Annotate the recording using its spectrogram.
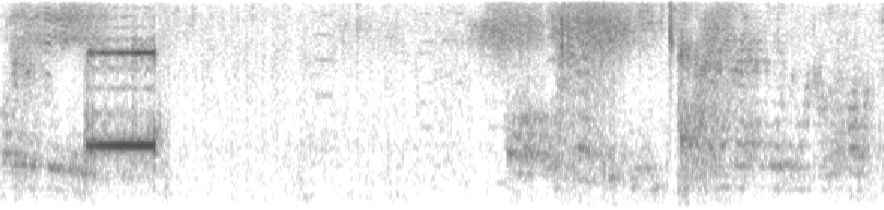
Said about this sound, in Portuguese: Grave seu recado. Você só será atendido após o sinal.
